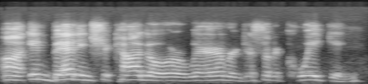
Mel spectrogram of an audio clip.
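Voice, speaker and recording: A woman's voice: mid-range voice, moderate pace, lo-fi sound. A woman speaking as a panelist in a casual discussion, thoughtful and a little hesitant in her phrasing.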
